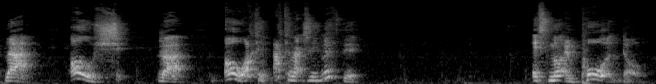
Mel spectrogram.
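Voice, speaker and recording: A man's voice: high-pitched, sing-song, unhurried, a bit bright. A man with a London accent co-hosting a film review in slangy, emphatic banter, often repeating himself to push his point. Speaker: film review podcast co-host. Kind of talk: animated casual banter, slangy. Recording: roomy, echoing sound.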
